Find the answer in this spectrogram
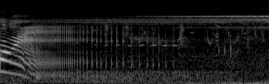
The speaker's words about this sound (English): The gray go-away bird of southern Africa is smoky gray with a tall, wispy crest. Favoring open woodlands and thorn savanna, gray go-away birds are known for their loud and nasal calls, often alerting other birds that there's a photographer nearby.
